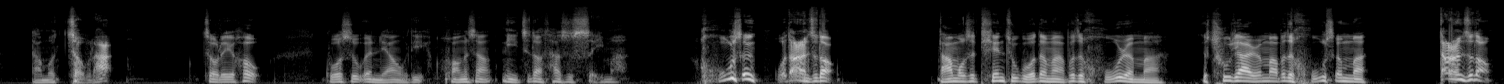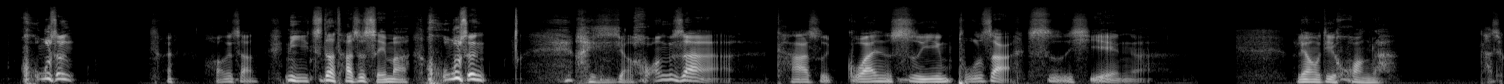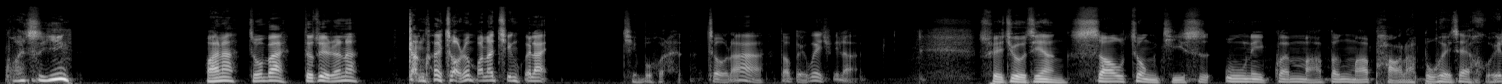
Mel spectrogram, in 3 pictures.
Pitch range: 100-160 Hz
